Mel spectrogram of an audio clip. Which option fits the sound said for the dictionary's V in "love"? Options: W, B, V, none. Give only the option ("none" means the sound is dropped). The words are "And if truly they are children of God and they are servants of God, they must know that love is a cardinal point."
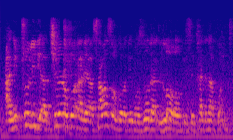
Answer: none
